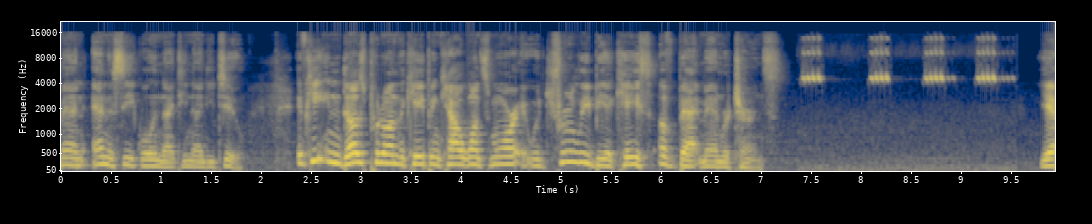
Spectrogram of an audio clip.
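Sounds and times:
speech: 0:00.0 - 0:07.2, 0:09.8 - 0:09.9
high trilling cricket chirps: 0:07.4 - 0:09.6.

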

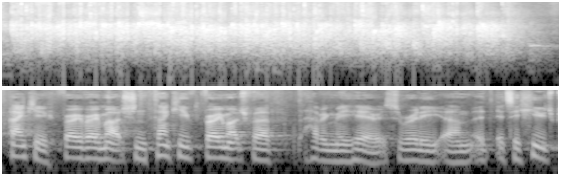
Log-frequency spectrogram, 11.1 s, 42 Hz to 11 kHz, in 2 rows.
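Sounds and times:
large audience applause: 0:00.0 - 0:05.6
speech: 0:05.8 - 0:11.1.

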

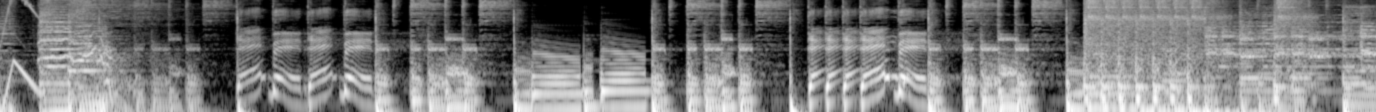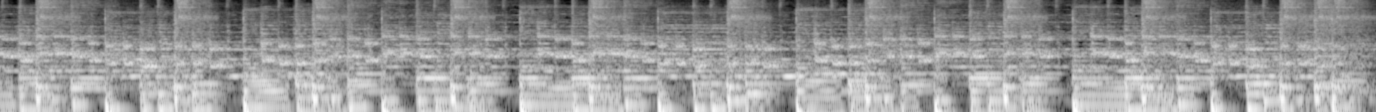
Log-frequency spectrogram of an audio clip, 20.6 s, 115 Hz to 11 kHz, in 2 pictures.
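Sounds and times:
playful sliding cartoon sound effects: 0:00.0 - 0:01.6
bouncy Italian-language pop theme song with full band backing: 0:00.0 - 0:04.1, 0:04.9 - 0:20.6.

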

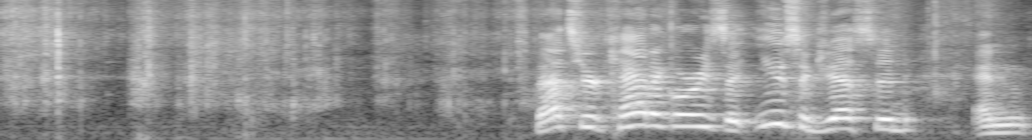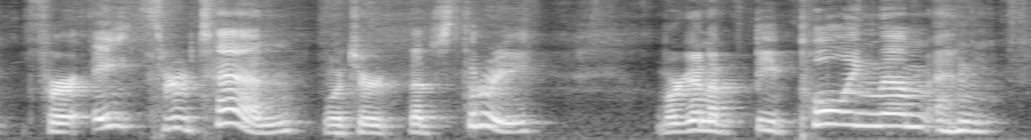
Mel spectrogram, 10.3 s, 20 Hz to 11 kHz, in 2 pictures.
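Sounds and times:
paper rustling in a bowl: 0:00.0 - 0:07.8, 0:09.9 - 0:10.3
speech: 0:02.7 - 0:10.3.

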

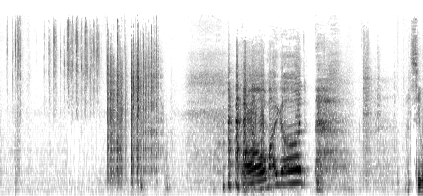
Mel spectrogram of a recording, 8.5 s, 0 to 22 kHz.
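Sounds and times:
five dice rolled across a hard surface for damage in a game: 0:00.0 - 0:03.4
speech: 0:05.4 - 0:06.5.

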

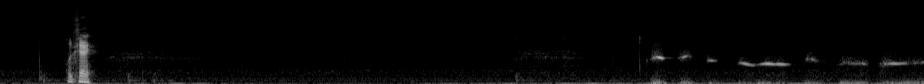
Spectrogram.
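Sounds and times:
low steady hum: 0:00.0 - 0:09.2
speech: 0:00.7 - 0:01.0
person whistling a wandering tune: 0:06.5 - 0:09.2.

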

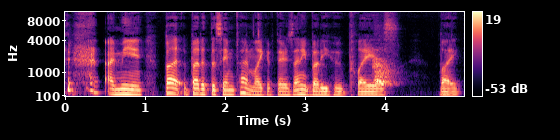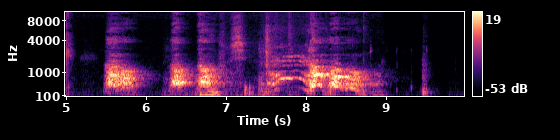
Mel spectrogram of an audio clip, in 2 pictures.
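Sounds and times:
speech: 0:00.1 - 0:05.6, 0:06.6 - 0:07.6
dog barking: 0:03.8 - 0:04.3, 0:05.5 - 0:07.0, 0:07.6 - 0:09.0
laughter: 0:07.5 - 0:08.2.

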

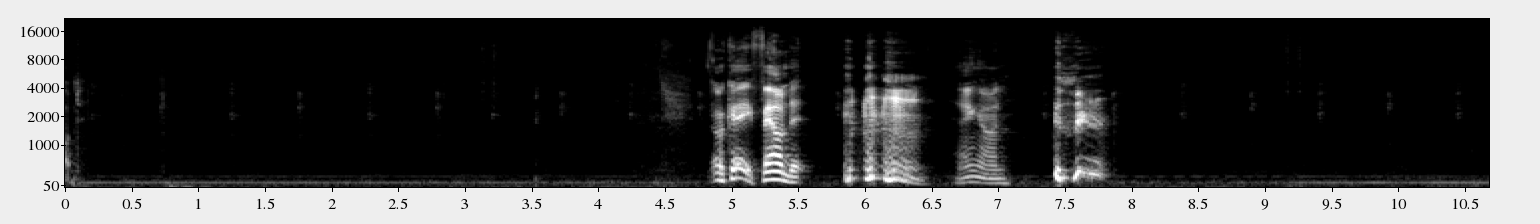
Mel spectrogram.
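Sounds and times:
speech: 0:04.8 - 0:07.9
person clearing throat with a cough-like burst: 0:05.8 - 0:06.5, 0:07.4 - 0:07.9.

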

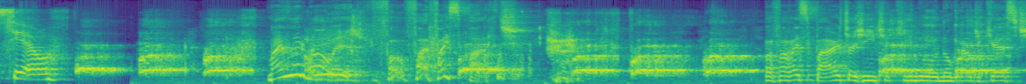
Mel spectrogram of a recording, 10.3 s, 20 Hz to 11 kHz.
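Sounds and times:
speech: 0:00.1 - 0:01.6, 0:02.7 - 0:06.0, 0:07.6 - 0:10.2
dog barking: 0:00.8 - 0:03.3, 0:04.6 - 0:10.2.

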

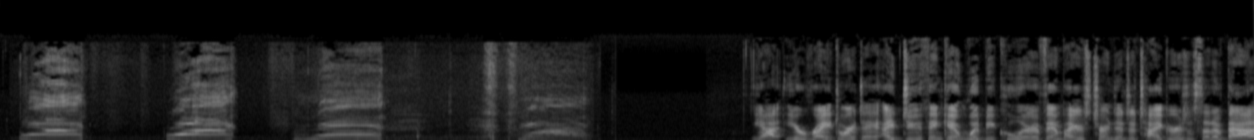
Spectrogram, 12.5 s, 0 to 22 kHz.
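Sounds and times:
male house cat meowing: 0:00.2 - 0:00.9, 0:01.7 - 0:02.4, 0:03.0 - 0:03.9, 0:05.2 - 0:06.0
speech: 0:07.5 - 0:12.5.

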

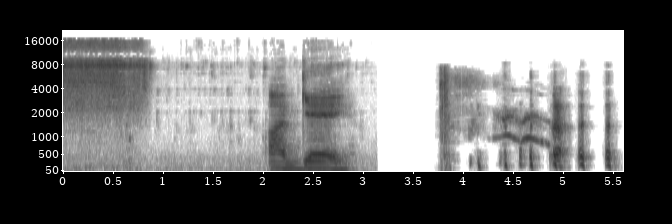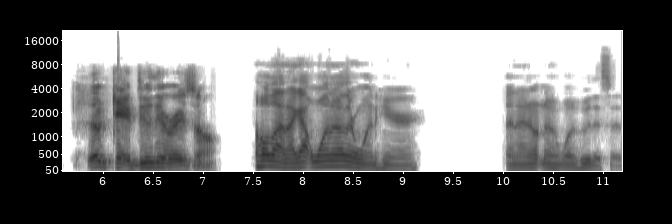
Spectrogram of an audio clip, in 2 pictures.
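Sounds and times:
water running from a tap: 0:00.0 - 0:03.2
speech: 0:02.0 - 0:03.0, 0:05.2 - 0:09.2, 0:10.0 - 0:11.1
laughter: 0:03.8 - 0:05.6.

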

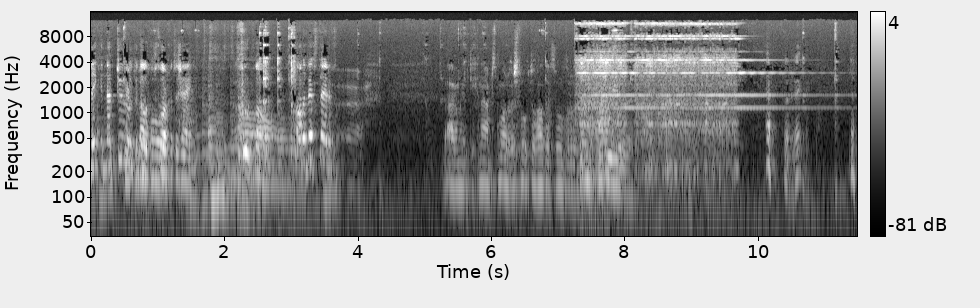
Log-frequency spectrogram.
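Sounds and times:
speech: 0:00.0 - 0:03.8, 0:05.3 - 0:08.9, 0:10.1 - 0:10.8
telephone bell ringing: 0:07.3 - 0:11.4.

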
